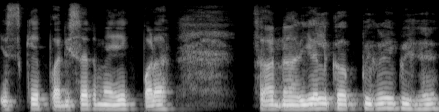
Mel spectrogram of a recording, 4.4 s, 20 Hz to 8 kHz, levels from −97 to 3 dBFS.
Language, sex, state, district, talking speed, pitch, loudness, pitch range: Hindi, male, Bihar, Gopalganj, 135 wpm, 120 Hz, -17 LUFS, 110-125 Hz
